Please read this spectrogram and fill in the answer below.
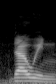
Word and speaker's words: Darwin: Darwin.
